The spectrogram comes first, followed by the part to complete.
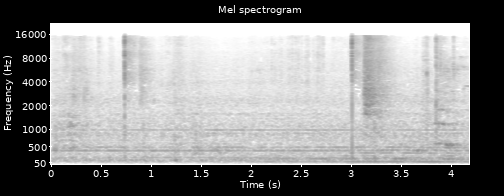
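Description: Scissors snipping a broad dracaena (phát tài) leaf to trim it to a point: a few sharp snips, the loudest about three seconds in, followed by a brief rustle of the leaf.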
